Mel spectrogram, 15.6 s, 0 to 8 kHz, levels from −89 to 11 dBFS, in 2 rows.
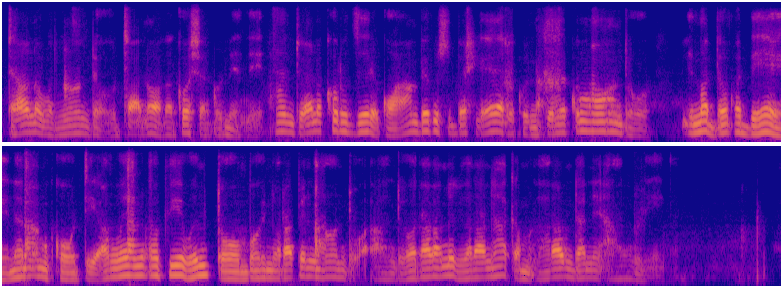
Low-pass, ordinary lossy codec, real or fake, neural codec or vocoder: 7.2 kHz; Opus, 32 kbps; fake; codec, 16 kHz, 0.8 kbps, ZipCodec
